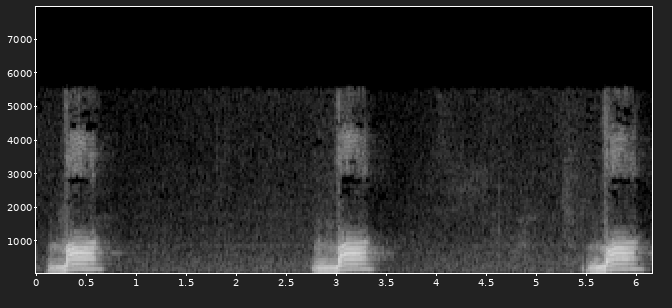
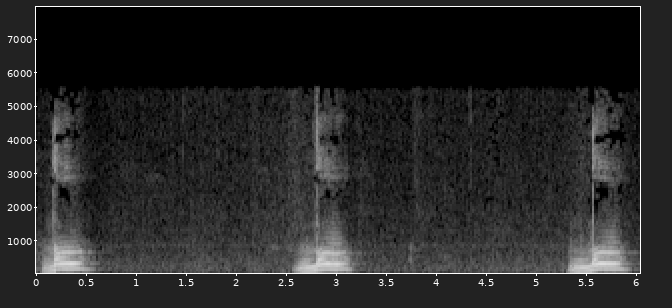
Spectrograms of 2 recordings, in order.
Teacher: يتوزع يمنة ويسرى، ولا يخرج من جهة مقدم الفم، يعني لا يخرج من جهة من الجهة الصفراء، بل يتوزع على المنطقة الخضراء يمنة ويسرى هكذا.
